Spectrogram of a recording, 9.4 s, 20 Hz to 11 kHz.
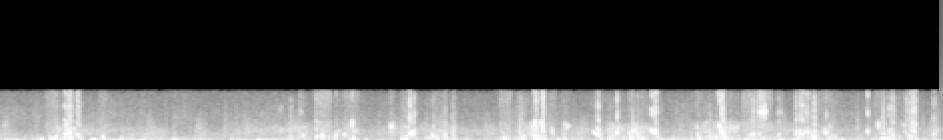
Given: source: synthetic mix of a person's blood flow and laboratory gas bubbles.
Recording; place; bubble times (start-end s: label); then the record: Doppler ultrasound of blood flow; subclavian vein
0.49-0.89 s: bubbles
1.01-1.10 s: bubbles
2.81-3.65 s: bubbles
3.90-4.60 s: bubbles
5.01-5.58 s: bubbles
5.61-5.73 s: bubbles
5.92-6.66 s: bubbles
6.90-7.74 s: bubbles
7.78-7.84 s: bubbles
7.95-8.43 s: bubbles
8.67-9.23 s: bubbles
9.32-9.41 s: bubbles
From the record:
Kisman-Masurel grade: 333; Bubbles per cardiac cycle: rolling drumbeat, 9 or more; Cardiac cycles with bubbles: 50 to 99%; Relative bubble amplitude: loud (0.450 to 0.775); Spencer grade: 3 (all of the cardiac periods contain showers or single bubble signals, but not dominating or overriding the cardiac motion signals); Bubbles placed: anywhere in the cardiac cycle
